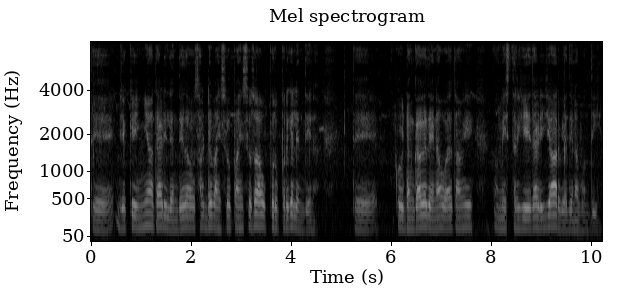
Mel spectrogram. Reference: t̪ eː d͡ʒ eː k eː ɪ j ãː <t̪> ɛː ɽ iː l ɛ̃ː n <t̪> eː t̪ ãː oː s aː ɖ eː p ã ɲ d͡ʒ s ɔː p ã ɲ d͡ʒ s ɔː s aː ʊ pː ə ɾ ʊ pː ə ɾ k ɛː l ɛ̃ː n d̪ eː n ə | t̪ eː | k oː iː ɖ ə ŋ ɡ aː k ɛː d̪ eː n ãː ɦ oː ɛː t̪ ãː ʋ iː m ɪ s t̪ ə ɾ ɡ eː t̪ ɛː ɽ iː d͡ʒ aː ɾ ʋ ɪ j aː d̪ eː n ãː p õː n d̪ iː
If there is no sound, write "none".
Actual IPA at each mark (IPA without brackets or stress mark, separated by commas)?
t̪, d̪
